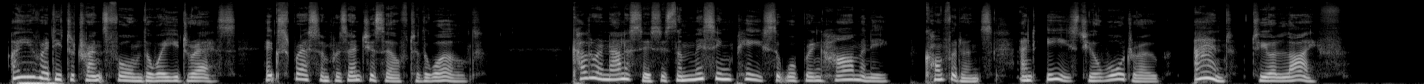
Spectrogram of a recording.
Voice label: Colour Analysis, Television Spots, British, Female Voice Over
